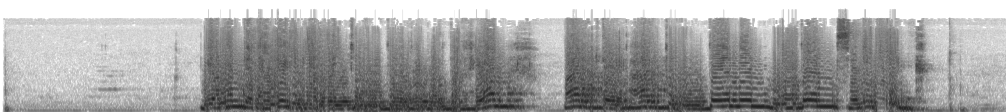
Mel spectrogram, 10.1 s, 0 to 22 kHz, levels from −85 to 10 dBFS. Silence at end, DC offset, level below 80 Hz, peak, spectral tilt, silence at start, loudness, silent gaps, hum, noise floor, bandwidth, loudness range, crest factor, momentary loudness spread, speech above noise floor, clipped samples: 0.4 s; under 0.1%; -28 dBFS; 0 dBFS; -5 dB/octave; 0.05 s; -7 LUFS; none; none; -39 dBFS; 11.5 kHz; 3 LU; 8 dB; 7 LU; 33 dB; under 0.1%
